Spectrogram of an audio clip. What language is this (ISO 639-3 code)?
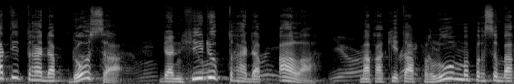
ind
